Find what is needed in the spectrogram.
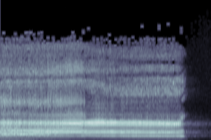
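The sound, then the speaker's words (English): One voice imitates the wailing and weeping of people burning in hell: a loud, high, sustained cry that drops in pitch partway through, then cuts off abruptly. “the Bible says there'll be weeping and gnashing of teeth, wailing. You can't see anybody. You're burning. And all you can hear is this.”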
